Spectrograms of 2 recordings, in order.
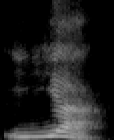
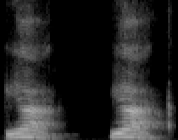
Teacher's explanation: kalau ya itu benar-benar harus sampai naik lidahnya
